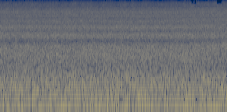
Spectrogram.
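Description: Loud, steady rush of a waterfall on a monsoon trip near Ranchi and Netarhat, broadband and unbroken throughout with no voices.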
